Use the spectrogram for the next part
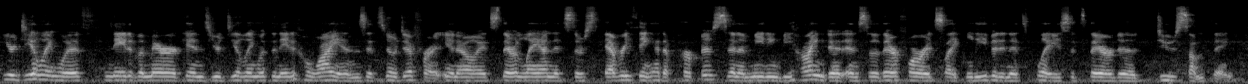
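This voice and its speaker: A woman's voice: on the low side, flat delivery, a little fast, few pauses, slight background noise, low-quality recording. A woman in casual panel chat, speaking emphatically and often repeating herself for weight.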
